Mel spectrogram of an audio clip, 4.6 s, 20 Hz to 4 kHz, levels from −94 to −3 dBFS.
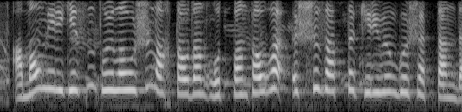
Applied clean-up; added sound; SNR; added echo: none; none; none; none.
